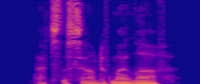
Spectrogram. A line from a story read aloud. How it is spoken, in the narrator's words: he heard her whisper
